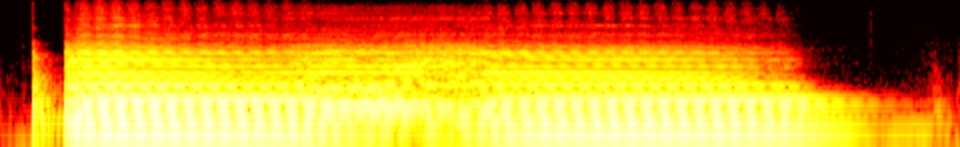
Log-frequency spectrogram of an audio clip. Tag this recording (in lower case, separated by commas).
music, bowed string instrument, musical instrument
